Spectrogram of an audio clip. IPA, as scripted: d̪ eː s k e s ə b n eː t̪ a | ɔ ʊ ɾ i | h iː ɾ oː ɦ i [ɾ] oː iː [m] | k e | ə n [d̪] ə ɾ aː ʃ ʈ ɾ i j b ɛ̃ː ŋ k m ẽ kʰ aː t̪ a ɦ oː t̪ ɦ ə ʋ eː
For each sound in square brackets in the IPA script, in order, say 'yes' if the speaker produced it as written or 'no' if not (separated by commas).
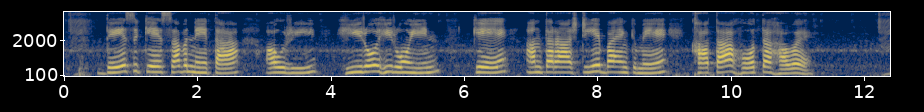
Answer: yes, no, no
